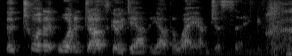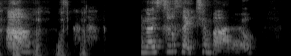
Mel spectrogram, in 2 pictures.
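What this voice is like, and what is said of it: Australian accent. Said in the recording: “I got to grow up as an Aussie ... someone commenting on my accent ... the accent definitely has been a leg up”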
